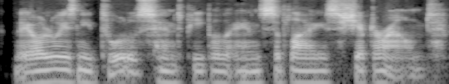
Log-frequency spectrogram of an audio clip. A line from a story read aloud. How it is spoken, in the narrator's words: Alejandro sighed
